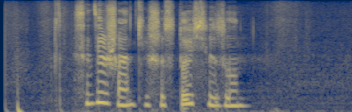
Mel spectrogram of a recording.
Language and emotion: Russian, neutral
